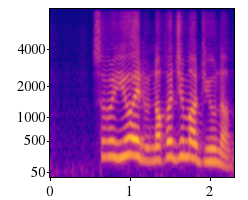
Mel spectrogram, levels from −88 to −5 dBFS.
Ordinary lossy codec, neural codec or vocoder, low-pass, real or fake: none; codec, 16 kHz, 0.2 kbps, FocalCodec; none; fake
